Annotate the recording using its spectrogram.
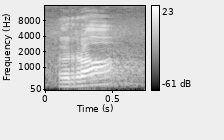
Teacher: रा का उच्चारण करते समय हमारी जीभ के अग्रभाग में कंपन होता है, इसलिए इसे लुंठित या प्रकंपित व्यंजन कहा जाता है।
